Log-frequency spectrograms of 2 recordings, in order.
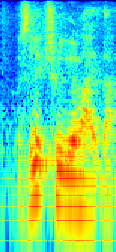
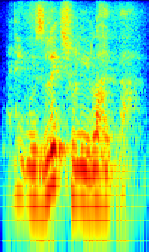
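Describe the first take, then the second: First: Softer and faster, almost to himself; quiet fast repeat. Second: Said in the usual way. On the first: Real, not acted. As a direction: drop the volume and rush the echo. Repeats the line for emphasis.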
